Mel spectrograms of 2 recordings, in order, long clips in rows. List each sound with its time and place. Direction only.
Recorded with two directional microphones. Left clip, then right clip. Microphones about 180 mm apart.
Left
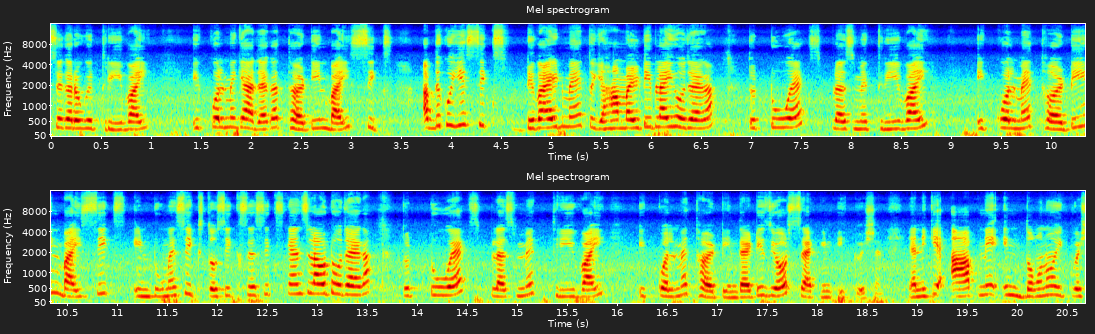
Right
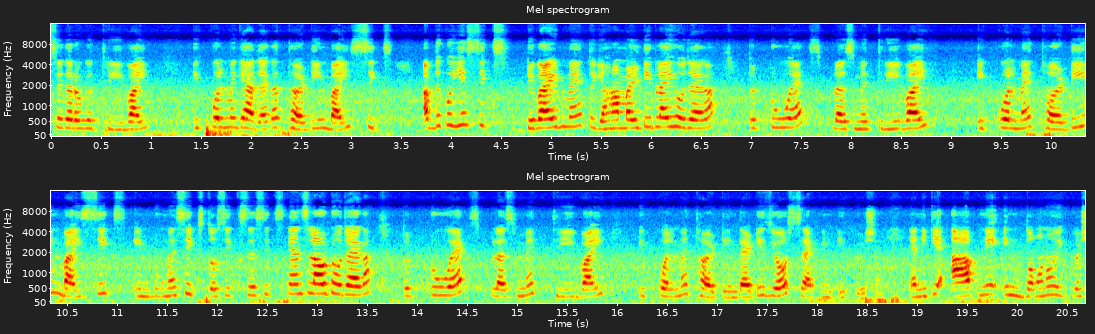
0.0 s a woman's voice: 55° left (ahead or behind)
